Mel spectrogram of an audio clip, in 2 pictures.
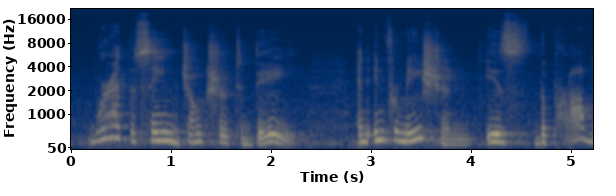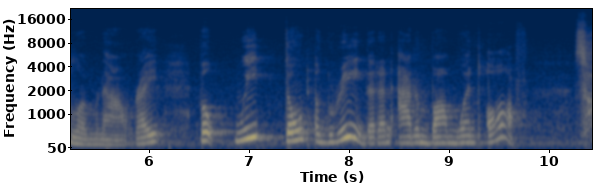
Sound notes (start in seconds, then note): none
